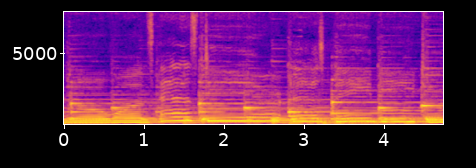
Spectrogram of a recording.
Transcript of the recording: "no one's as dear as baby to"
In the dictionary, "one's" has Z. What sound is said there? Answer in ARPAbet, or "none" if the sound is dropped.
Z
